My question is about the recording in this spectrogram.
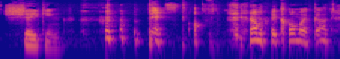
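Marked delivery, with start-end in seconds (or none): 2.0-4.4 high, loud, laughing through the words; cracking up while trying to tell it. Real, not acted. Telling how shaken friend looked, cracking up. Cracks up at his own imitation.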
